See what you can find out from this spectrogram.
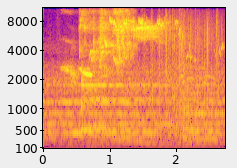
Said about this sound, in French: Le merle se pose dans l'un des arbres de la place du Mazet. Il fait de petits bonds sur la branche, ravivé par les odeurs du marché.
